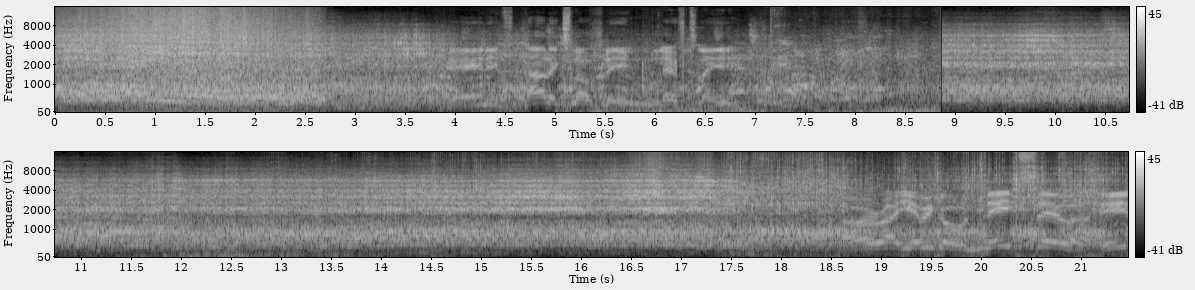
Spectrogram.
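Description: Race car engines roar loudly as cars speed down a track.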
